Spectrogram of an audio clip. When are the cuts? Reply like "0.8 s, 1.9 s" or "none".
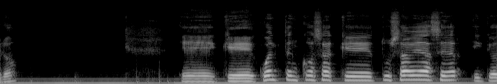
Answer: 1.7 s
